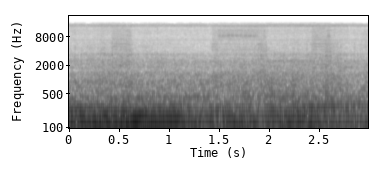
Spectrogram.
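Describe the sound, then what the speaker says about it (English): A car travels down a dark highway at night, its steady engine rumble and road noise loud and continuous, swelling slightly early on before settling as it slows. "As the driver brings his car to a stop"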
